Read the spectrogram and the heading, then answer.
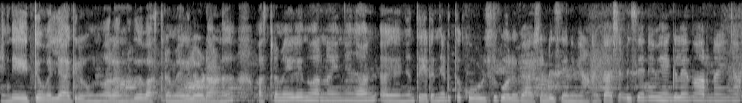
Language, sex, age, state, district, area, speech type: Malayalam, female, 18-30, Kerala, Kollam, rural, spontaneous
